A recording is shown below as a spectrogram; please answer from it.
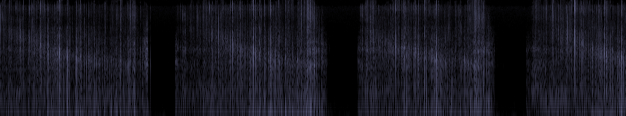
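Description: Black foam microphone windscreens pressed together are rubbed and scratched by one fingertip with a long nail, making a deep, muffled rumbling scrape against the soft porous foam. The rubbing comes in four long stretches separated by three brief silent pauses.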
